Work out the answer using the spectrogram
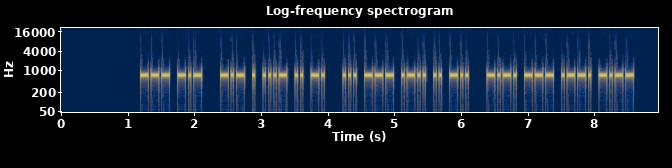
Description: Morse code, heard as a keyed tone, about 30 wpm, 700 Hz. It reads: OK KEVIN SOLID COPY
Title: Practice QSO - Exchange 3 - More Info - 30wpm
